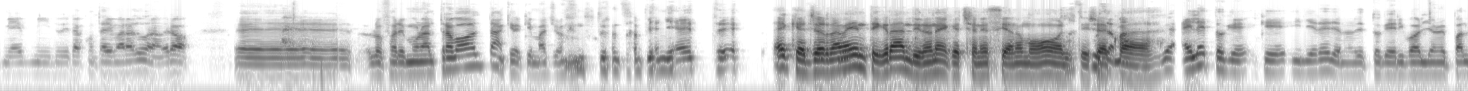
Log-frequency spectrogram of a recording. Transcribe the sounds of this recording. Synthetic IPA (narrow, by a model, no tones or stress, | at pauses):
miamid̪ovit̪akːont̪aɾemaɾad̪oːnapeɾɔ | ɛ | lofaɾeːmounalt̪ɾavɔlt̪aaŋkepeɾrk̟eimːad͡ʒinokent̪unonsapːjanjɛnt̪e | ɛkːead͡ʒːornament̪iɡɾand̪inonɛkːet͡ʃːenesianomolt̪it͡ʃɛzakwaaajlɛt̪ːokekeiʎeɾɛːd̪ianːod̪et̪ːokerːivɔlʎːonoilpal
